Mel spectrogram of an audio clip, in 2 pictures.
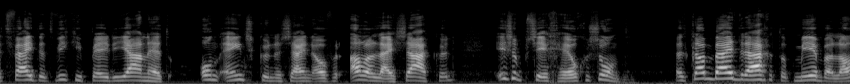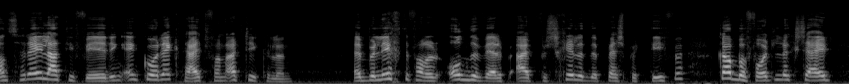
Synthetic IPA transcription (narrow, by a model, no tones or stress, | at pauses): ətfɛjt̚dɑtʋikipediaːnəɦət | ɔnejnskɵnənzɛjnowvərɑləɹlɛjzaːkən | ɪsɔpsɪχɦɪːlˠχəzɔnt | ɦətkɑnbɛjdraːχəntɔtmɪːɹbalɑnsrejlativ̥ɪːɾɪŋɛnkorɛktɦɛjtfɑnɑɹtikələn | ɦətd̚bəlɪχtəvɑnənɔndəɹʋɛrpœɥtfəɹsχɪləndəpɛɹspɛk̚tivə | kɑnbəvʊːɹdəɹləksɛjn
